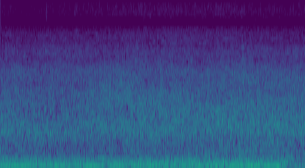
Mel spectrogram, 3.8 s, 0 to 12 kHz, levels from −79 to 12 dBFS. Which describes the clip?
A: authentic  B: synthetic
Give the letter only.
A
